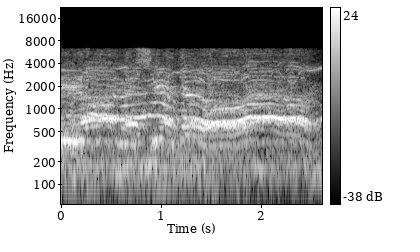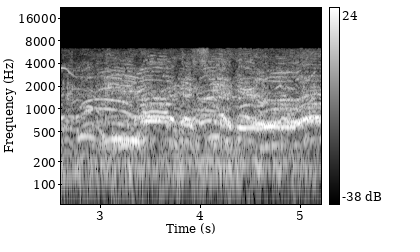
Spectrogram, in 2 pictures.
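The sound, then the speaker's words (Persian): Fans of the Siah Jamegan Abu Moslem football team celebrate loudly after a 2-0 win keeps the team in the Premier League. A dense crowd roars and chants together in rising, wavering shouts that stay steady and intense throughout, with no single voice standing out. “شادی هواداران سیاه جامگان ابو مسلم پس از باقی ماندن این تیم در لیگ برتر.”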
